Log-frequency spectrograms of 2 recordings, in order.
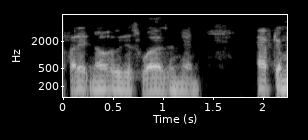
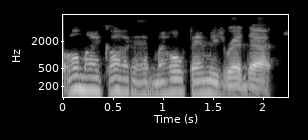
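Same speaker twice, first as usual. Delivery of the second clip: lightly mimicked gushing server, voice pitched up; excited reply; 7 semitones higher than usual. Florida-born server gushing to the author's son about the book, high and excited. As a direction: play the server's delighted recognition.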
